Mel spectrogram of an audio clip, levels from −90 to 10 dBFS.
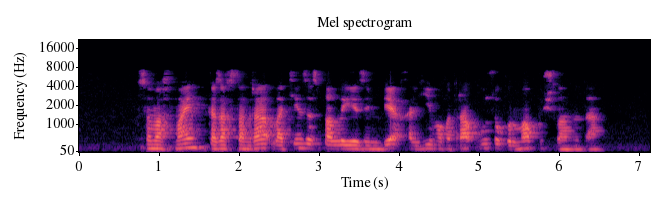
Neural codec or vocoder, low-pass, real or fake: none; 7.2 kHz; real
